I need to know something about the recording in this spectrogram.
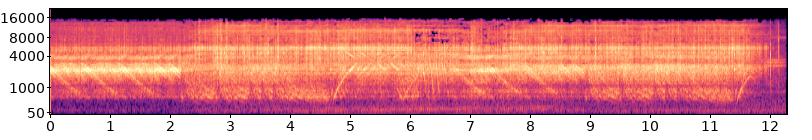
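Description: Electronic toy gun's sound effects: a continuous stream of overlapping sweeping zaps that glide up and down in pitch. It gets a little quieter about two seconds in and stops at the very end.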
